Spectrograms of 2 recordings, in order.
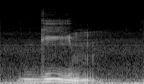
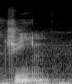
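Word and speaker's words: جيم: the tricky letters because in most parts of the arab world it's pronounced as je as in the sound j in the word george in english but in other parts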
